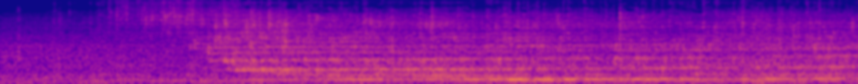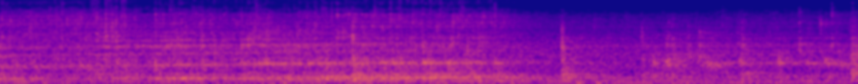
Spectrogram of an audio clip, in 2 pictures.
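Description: Soil-water suspension being poured from a stainless-steel dispersion cup into a tall glass sedimentation cylinder. It is a steady splashing pour that starts about a second in and eases off near the end. This is the dispersed sample being transferred for a hydrometer test.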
